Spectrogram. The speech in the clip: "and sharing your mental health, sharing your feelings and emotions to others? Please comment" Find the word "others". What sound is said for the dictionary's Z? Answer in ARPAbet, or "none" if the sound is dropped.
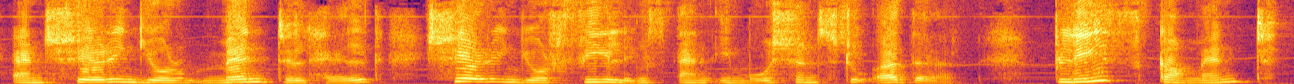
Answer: none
